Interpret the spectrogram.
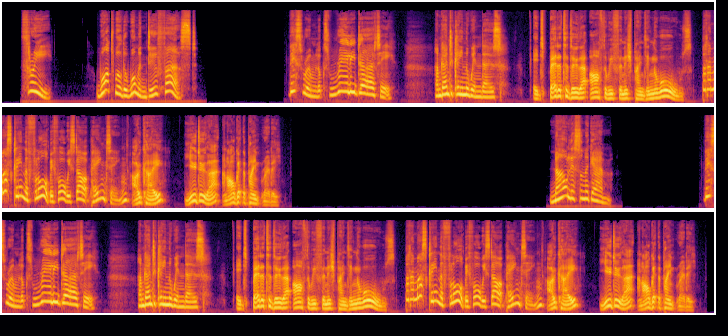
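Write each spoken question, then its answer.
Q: What will the woman do first?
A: clean the floor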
